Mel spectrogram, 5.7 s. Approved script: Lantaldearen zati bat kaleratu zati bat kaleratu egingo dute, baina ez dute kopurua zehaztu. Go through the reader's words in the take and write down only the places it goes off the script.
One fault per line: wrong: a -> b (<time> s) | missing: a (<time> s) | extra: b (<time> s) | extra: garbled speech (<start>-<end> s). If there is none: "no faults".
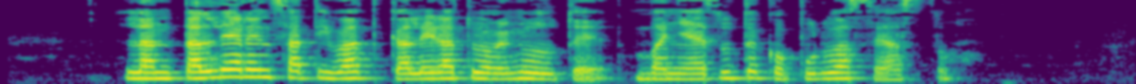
missing: zati bat kaleratu (2.4 s)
